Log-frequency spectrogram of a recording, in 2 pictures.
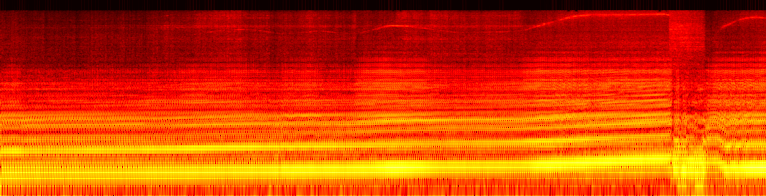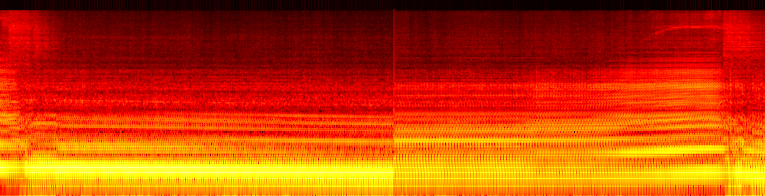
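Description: A car engine hums as a car drives slowly along a road.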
